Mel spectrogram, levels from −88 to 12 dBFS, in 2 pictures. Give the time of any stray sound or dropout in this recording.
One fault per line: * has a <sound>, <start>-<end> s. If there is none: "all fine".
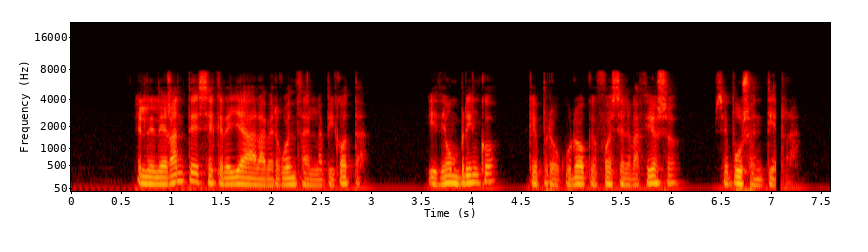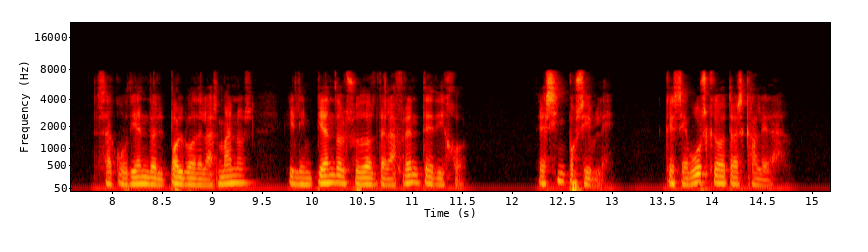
* has a dropout, 7.0-7.1 s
